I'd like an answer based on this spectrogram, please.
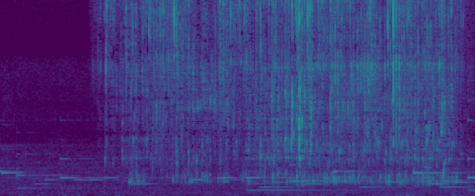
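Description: Milk pouring from a glass jug into a stainless steel mixer jar, a steady splashing stream that starts about a second and a half in. Soft background music with single piano-like notes plays underneath.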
